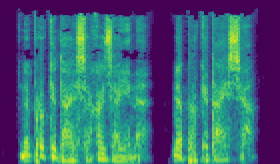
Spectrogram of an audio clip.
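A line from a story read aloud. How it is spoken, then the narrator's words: Soft, tender, motherly. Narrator (Ukrainian): сказав тихо, з материнською ніжністю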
